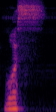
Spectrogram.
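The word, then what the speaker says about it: -vus: well-known indo-european suffix wass which they spell v-u-s pronounced wuss there's no va in latin then riawas which is probably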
